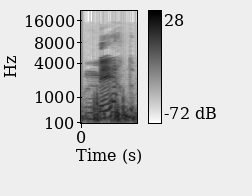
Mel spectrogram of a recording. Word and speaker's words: merde: Donc, admettons un juron à un pied comme Chris ou merde, parce qu'on prononce pas le E, ben ça c'est une petite frustration.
